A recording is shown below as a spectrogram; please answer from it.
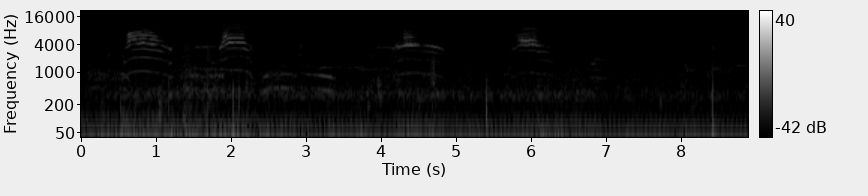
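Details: Male blue lynx Ragdoll kitten shouting for attention whenever it sees its owner: a run of high, bending meows, some short and some drawn out, with faint softer calls in between.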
